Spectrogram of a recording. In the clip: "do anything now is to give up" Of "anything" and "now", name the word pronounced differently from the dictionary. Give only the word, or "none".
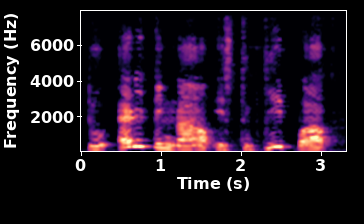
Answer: anything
